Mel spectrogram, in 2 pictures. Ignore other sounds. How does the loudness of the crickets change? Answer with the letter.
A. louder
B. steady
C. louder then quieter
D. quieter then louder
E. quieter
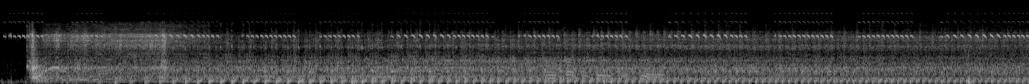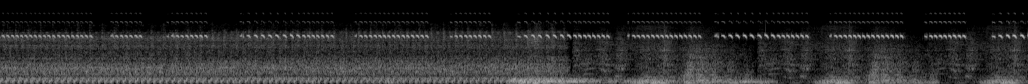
A.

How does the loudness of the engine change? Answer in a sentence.
The loudness of the engine goes down.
